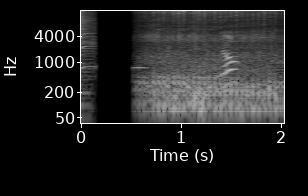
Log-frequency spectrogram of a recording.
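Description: Background music cut off near the start, then after a short gap a steady low rumble of wind buffeting the microphone outdoors, with a brief vocal sound about a second and a half in.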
